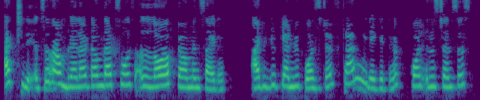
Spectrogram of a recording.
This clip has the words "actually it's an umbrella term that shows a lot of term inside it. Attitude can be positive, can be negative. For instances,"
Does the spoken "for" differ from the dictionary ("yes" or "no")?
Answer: yes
